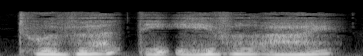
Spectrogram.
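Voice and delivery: hushed eerie whisper. A narrator's reading. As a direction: breathe it like a charm. Drowsy thought.

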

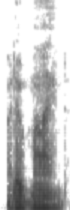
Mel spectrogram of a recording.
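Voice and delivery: put-on he gently reassures the shaken girl, low and soft; gentle reassurance. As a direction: soothe her quietly.

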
